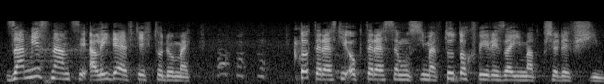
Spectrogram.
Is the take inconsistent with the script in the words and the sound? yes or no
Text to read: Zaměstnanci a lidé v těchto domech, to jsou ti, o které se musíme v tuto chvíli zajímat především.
yes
